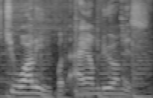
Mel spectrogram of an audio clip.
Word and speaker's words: Chewalee: Chewalee.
